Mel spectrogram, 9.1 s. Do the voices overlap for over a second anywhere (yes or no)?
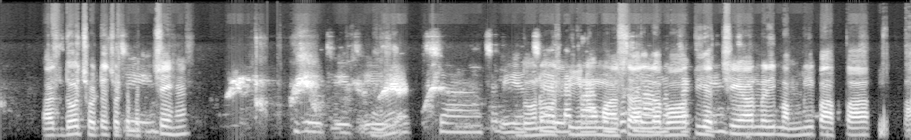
yes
